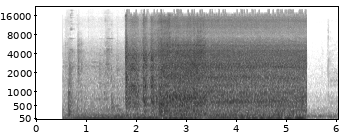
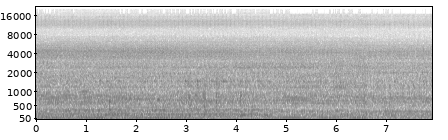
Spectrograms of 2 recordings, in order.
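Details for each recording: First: 2015 Toyota Corolla GLi 2NZ engine at start-up: a sharp, rapid ticking clatter over the idle; it is very noisy at first and the tappets get noisy once hot, so worn tappets are to be serviced. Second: 2015 Toyota Corolla GLI, 2NZ engine, after tappet adjustment and timing refit (previously noisy, tappet noise when hot): steady smooth idle with no top-end tapping; normal idle.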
